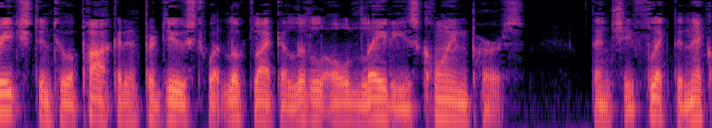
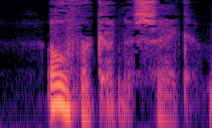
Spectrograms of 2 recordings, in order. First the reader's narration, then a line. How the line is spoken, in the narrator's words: Molly sighed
